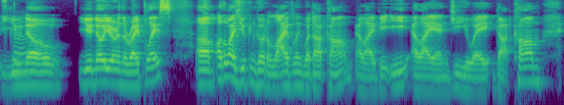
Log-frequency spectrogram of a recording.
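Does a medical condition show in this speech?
No.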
